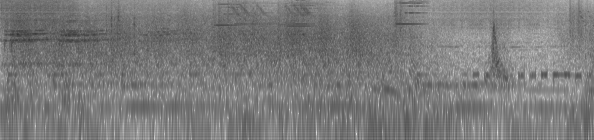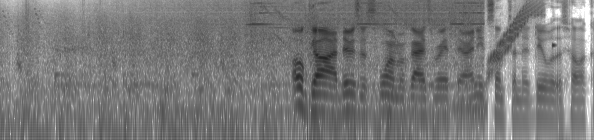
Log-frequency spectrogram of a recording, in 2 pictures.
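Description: Laser guns fire in rapid bursts with loud zapping.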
